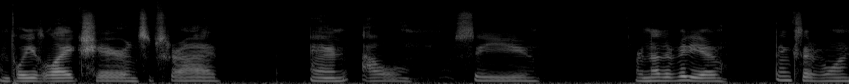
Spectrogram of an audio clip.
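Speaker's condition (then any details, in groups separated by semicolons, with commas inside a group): Cerebral palsy; has had speech therapy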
